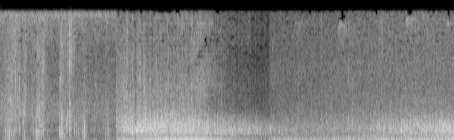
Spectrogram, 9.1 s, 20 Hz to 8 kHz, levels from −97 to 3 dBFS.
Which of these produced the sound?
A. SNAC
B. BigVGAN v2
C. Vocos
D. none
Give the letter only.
C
